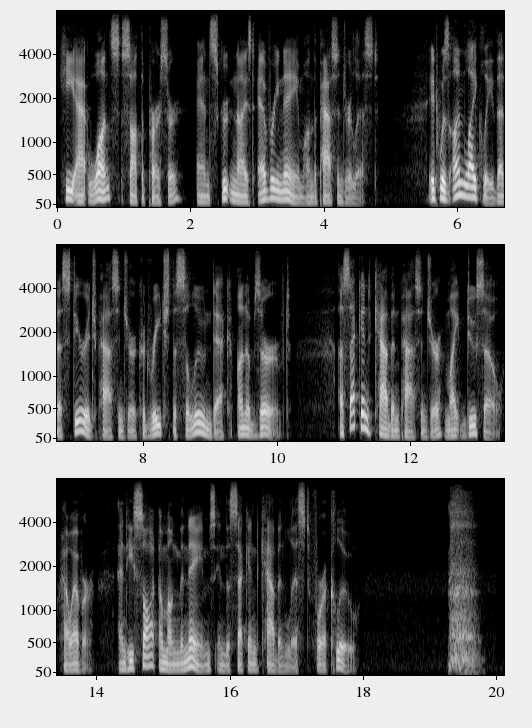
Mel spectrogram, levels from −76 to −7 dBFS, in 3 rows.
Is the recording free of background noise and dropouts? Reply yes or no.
no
